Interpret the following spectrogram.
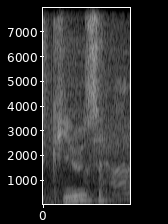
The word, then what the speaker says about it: Xyzz: It's not Kyouse, it's Xyzz. Xyzz?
